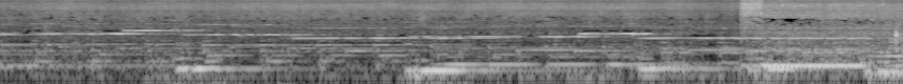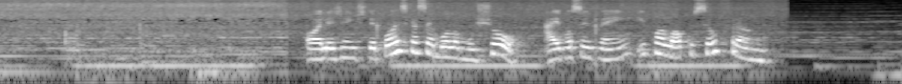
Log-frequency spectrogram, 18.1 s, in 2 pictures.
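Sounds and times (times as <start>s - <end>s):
onion sizzling in oil: 0.0s - 16.9s
background music: 0.0s - 18.0s
spatula scraping a pan: 8.2s - 11.4s.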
